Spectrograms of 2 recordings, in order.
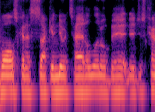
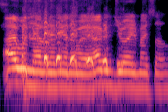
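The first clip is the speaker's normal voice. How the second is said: laughing; 4 semitones higher, 6 dB louder than usual. Real, not acted. Laughing, pleased DM.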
